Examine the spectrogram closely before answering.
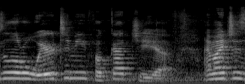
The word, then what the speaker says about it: focaccia: Focaccia pronunciation.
